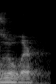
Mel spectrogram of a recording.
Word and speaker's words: Xolair: It's called Xolair. Xolair? How do you spell that? Xolair. Oh, I had a Z there. Yeah, I know. That's what the X is pronounced.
